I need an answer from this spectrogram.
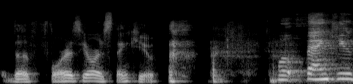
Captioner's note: laugh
